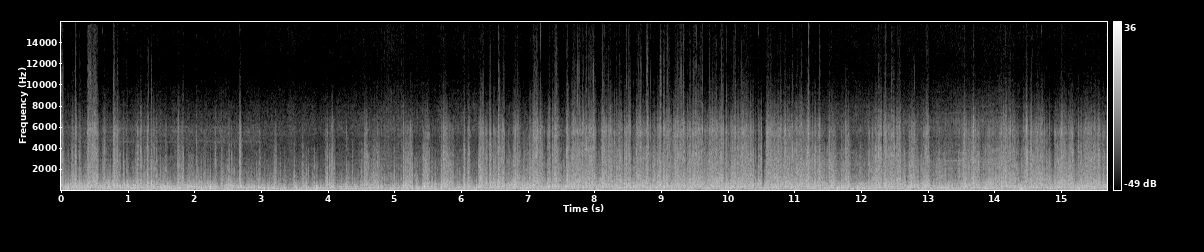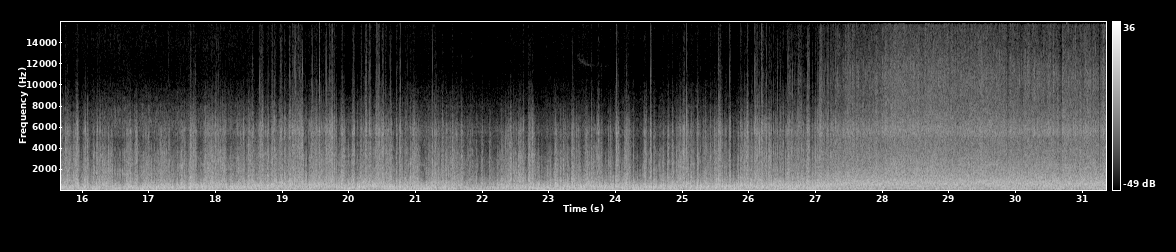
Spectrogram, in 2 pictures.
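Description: Wind rushing over the microphone of a camera mounted on a moving motorcycle, a steady dense rush, with the motorcycle's engine running steadily underneath.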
